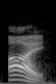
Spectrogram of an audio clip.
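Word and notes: ai: tone 4

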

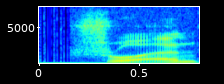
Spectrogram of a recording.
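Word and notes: shun3: tone 3

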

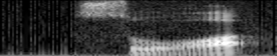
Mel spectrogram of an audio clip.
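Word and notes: suo: tone 3

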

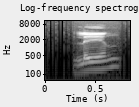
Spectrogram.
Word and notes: ling: 2

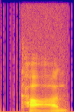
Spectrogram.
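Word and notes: kan: tone 3

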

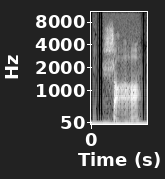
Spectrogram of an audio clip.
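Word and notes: sha: tone 3

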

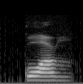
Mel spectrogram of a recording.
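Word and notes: guang: tone 1

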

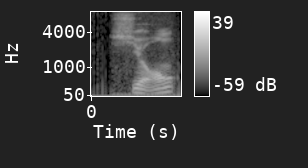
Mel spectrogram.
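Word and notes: xiong: xiong3; tone 3

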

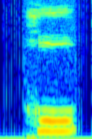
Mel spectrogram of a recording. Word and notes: hu: 1

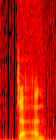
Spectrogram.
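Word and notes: zhen: tone 3

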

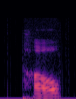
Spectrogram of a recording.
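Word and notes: pou: tone 2

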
